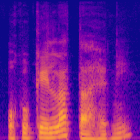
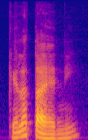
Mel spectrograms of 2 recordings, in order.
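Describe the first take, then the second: First: It is said slowly and carefully. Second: It is said quickly and casually.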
